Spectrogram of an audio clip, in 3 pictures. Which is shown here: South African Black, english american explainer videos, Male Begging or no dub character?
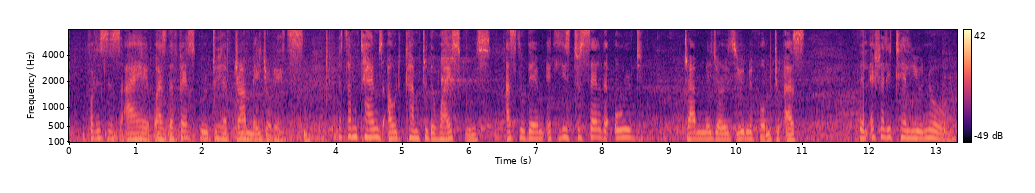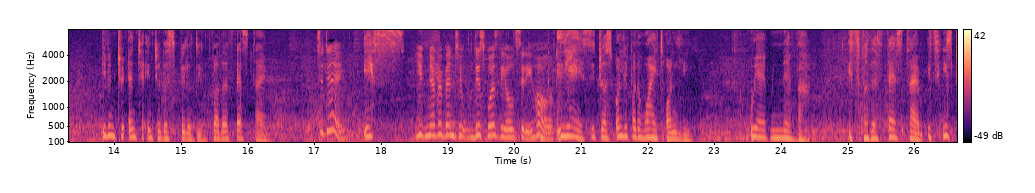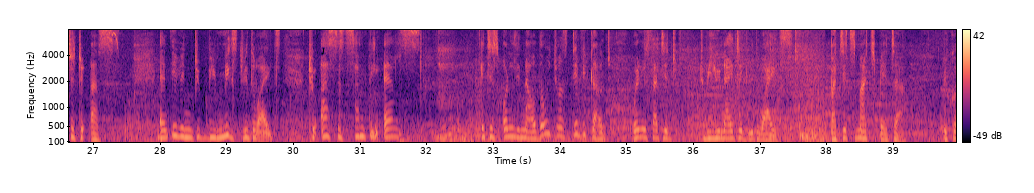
South African Black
